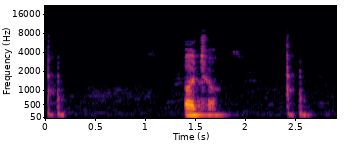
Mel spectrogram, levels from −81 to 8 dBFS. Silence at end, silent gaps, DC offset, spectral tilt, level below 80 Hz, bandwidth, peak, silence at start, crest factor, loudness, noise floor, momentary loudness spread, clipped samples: 0.3 s; none; under 0.1%; -7.5 dB/octave; -62 dBFS; 7.6 kHz; -2 dBFS; 0.05 s; 22 dB; -18 LUFS; -67 dBFS; 25 LU; under 0.1%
